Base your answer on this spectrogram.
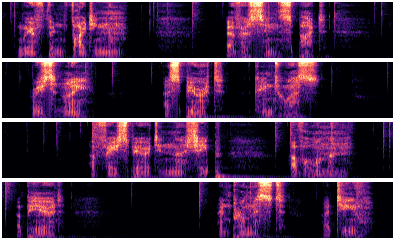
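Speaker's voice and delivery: silverback gorilla character voice. An armored silverback gorilla tells his apes' story, in a gorilla character voice. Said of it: "a silverback gorilla who wears some armor, / a silverback gorilla who wears some armor, has a giant maul. / "I am male." / But the guards around the tree stopped and told you that [name] wanted to spe".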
